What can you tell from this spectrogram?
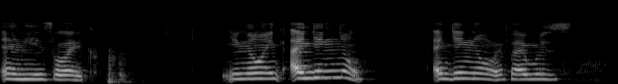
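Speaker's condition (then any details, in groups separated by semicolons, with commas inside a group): Cerebral palsy; quadriplegic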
